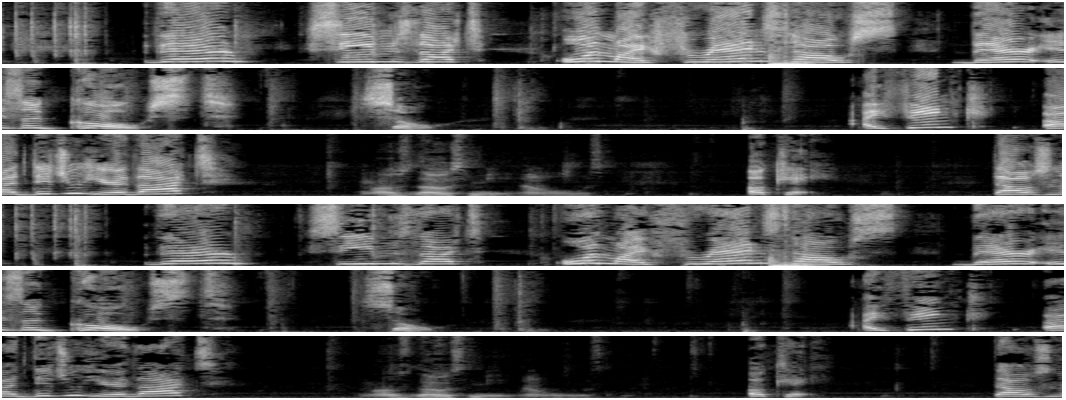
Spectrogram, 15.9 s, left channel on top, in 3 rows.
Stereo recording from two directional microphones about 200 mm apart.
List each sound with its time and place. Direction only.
0.7 s child singing: 5° left (ahead or behind)
1.9 s a sound: centre (ahead or behind)
4.8 s a woman's voice: 5° right (ahead or behind)
9.5 s a woman's voice: centre (ahead or behind)
12.4 s speech: 25° left (ahead or behind)
14.3 s a woman's voice: centre (ahead or behind)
